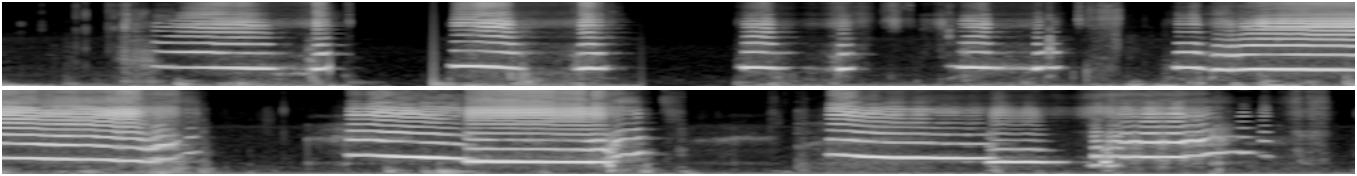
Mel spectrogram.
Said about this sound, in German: Lass den Hund doch mal raus. Das war das Geräusch.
